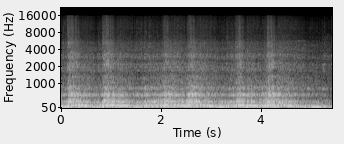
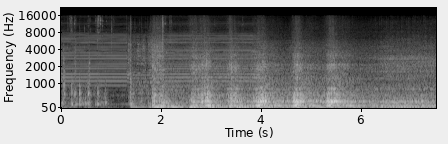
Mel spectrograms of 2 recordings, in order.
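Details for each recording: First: High-compression small-block Chevy 350 V8 ("Iron Man"), started with a jump box after sitting unused collecting dust, runs with a deep, strong burble, revs cleanly on quick blips and settles to a steady idle; healthy. Owner still to check battery versus alternator. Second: High-compression small-block Chevy 350 that sat unused, started with a jump box: slow labored cranking with heavy compression pulses about every second, then it catches and revs; hard starting, cause unconfirmed.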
